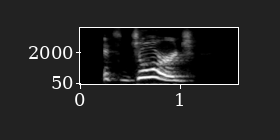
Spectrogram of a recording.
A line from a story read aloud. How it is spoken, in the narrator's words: Ginny exclaimed, horrified at the sight of her brother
